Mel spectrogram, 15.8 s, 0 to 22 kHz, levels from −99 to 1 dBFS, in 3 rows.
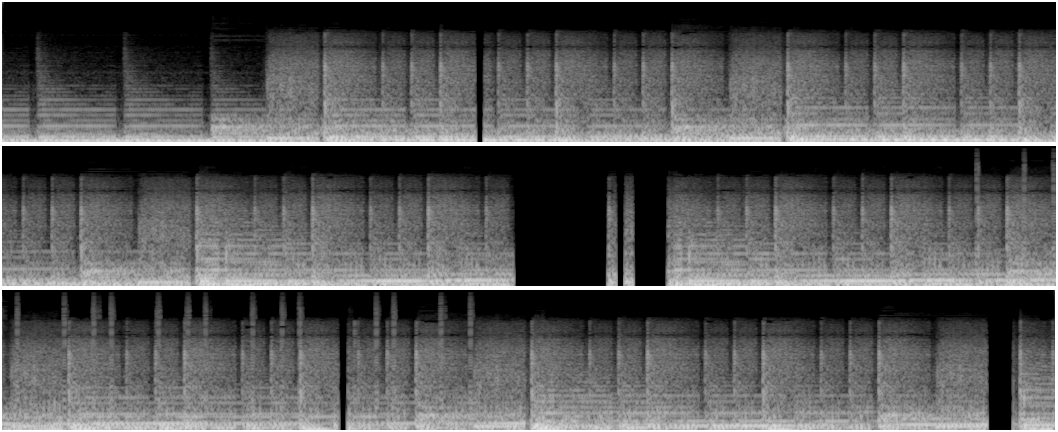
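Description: Digital broadcast dropouts: the receiver mutes with quick fades when frames fail, at 2.37–2.46 s, 7.83–8.65 s (scattered holes, longest about 0.47 s), 12.22–12.32 s and 15.46–15.65 s. GSM signalling bursts from a nearby phone get rectified from 10.14 to 12.89 s, a galloping 217 Hz buzzing well under the programme.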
